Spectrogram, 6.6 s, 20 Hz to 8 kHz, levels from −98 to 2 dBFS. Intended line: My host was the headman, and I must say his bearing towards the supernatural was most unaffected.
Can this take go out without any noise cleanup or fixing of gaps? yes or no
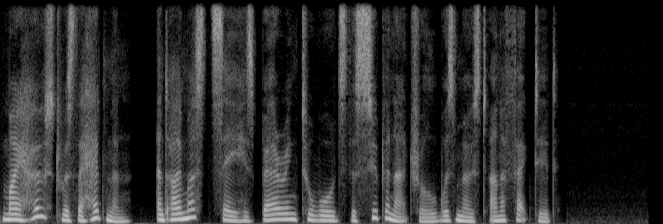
yes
